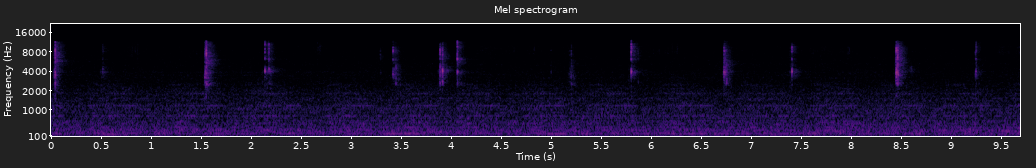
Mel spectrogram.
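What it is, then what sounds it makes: Bar soap being scored. A small metal blade scores lines into a hand-held, orange-and-white striped solid bar soap, making about a dozen sharp, bright scratching clicks spaced irregularly over quiet background hiss. Each scrape is brief and crisp with almost no ring, and most of the energy sits in the high range.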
